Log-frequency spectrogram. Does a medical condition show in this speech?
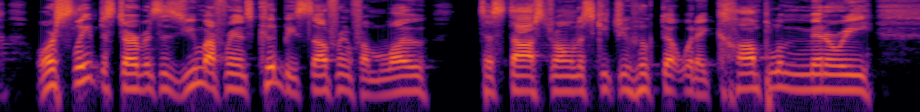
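No.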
